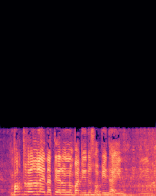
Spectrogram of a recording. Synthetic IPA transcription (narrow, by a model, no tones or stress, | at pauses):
mbak̚tubenulainatenunubadidis̬obidajinu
